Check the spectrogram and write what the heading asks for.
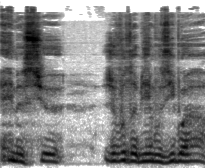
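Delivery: high, frightened, alarmed tone. The postilion, losing control of the horses, answers the shouting traveller, alarmed. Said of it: "répondit le postillon effaré".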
